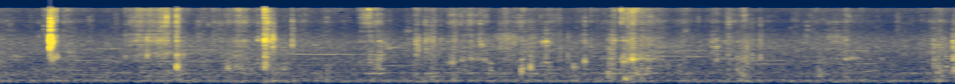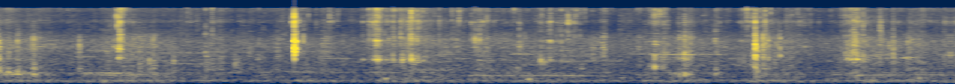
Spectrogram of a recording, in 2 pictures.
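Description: Mouth-close biting and chewing of crispy breaded chicken katsu, with sharp crunches now and then over a steady low hum.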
